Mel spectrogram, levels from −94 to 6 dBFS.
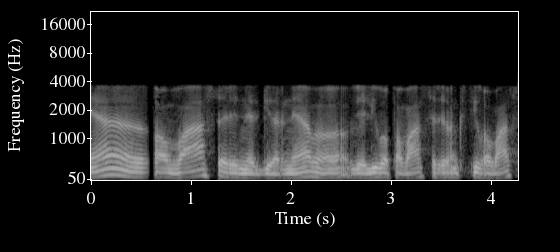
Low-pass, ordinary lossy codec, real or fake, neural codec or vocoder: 3.6 kHz; AAC, 32 kbps; real; none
